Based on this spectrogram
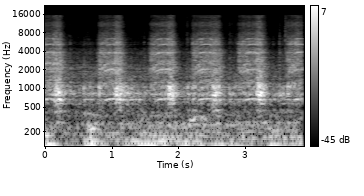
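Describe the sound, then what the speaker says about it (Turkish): Screws are tightened on the busbars of an apartment fuse panel with a power screwdriver, giving a run of rhythmic whirring and ratcheting bursts about every half second, close and steady with no talking. "Vidalarını sıkalım güzelce, gevşek kalmasın."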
